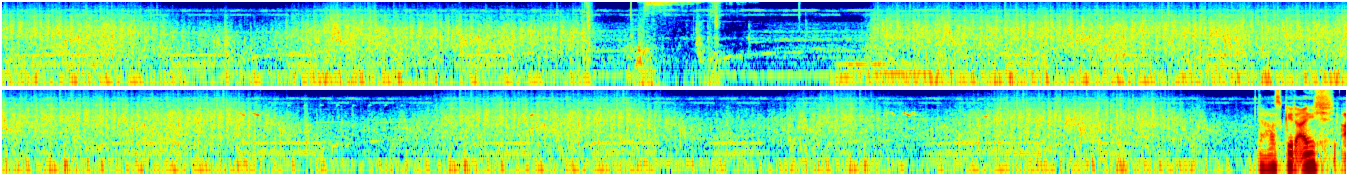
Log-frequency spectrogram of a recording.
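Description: A crane engine hums and drones.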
